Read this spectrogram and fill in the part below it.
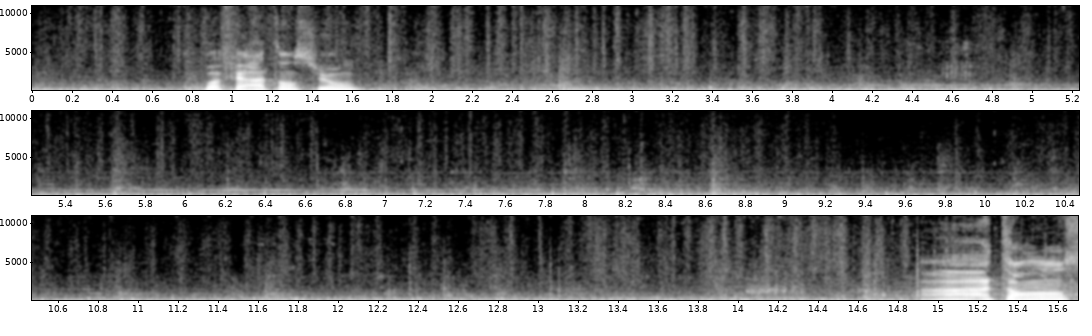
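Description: Horses gallop with hooves clattering on stone.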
